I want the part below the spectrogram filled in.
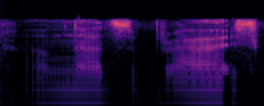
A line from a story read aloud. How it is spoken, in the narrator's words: Coltrane murmured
